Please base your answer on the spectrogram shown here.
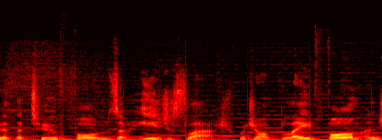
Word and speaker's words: Aegislash: it EA slash cuz that's how they pronounce in the anime you're going to just have to get used to it mate EEG slash always starts a battle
